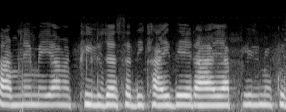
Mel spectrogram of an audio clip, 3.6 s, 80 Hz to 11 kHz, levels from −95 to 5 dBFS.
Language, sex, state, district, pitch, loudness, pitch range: Hindi, female, Uttar Pradesh, Deoria, 235 Hz, -13 LUFS, 230-240 Hz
